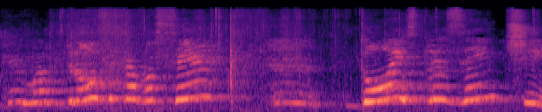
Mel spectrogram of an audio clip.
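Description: A high-pitched voice speaking in two short phrases with no words the recogniser caught, the second starting a little under halfway through.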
